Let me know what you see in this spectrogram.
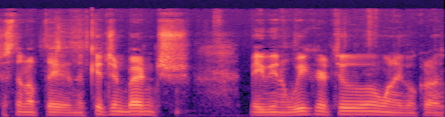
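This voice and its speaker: Very fast and very deep in pitch, a man speaks in a dry sound with no echo. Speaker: hobby woodworker vlogger. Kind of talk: casual vlog chat. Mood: joking, playful. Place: workshop.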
